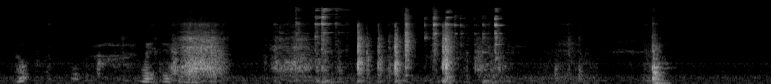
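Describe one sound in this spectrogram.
Metal wrenches clink and clatter against each other.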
